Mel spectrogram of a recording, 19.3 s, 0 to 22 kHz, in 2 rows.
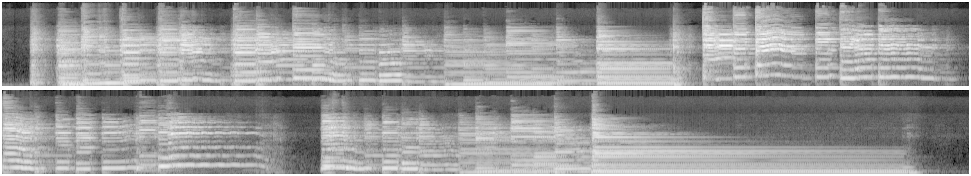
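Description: Clean electric guitar on the neck pickup of an Indonesian-made Squier Classic Vibe '50s Telecaster, controls flat out, playing a melodic run of single notes and chords, sustained and warm, ending on a long ringing chord that fades.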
